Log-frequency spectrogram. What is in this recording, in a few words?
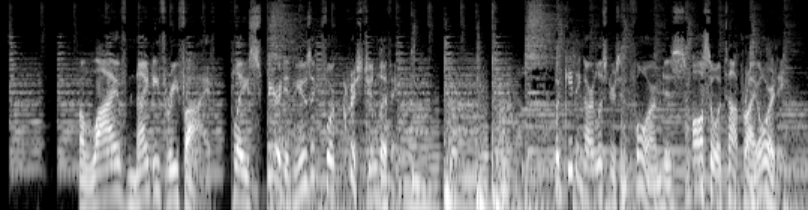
News Promo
